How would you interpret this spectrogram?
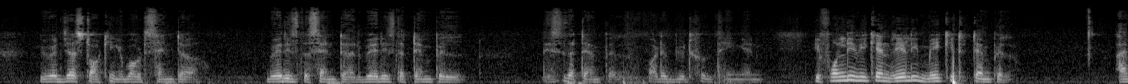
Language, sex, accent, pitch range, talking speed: English, male, Indian, 130-165 Hz, 175 wpm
